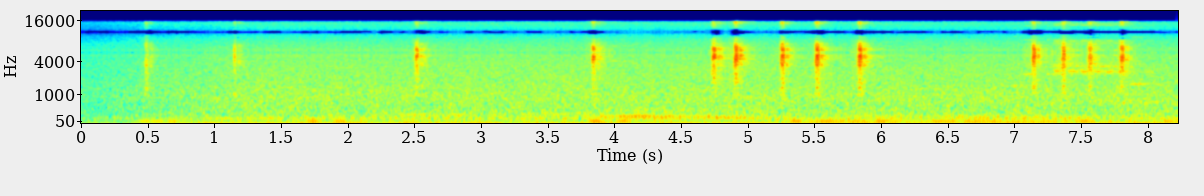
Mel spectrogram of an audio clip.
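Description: American red squirrel giving sharp, sudden chip notes at irregular intervals, some in quick bursts.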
